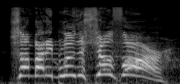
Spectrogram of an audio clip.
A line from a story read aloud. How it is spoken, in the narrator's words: somebody else hollered out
